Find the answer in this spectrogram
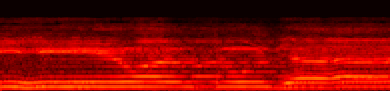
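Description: A man reciting the Quran in melodic tajweed style, his voice held on long sustained notes with small ornamental turns in pitch.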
